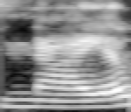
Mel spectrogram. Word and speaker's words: Najya: me, my name is Niya. Um I know there's a J in my first name. It's there for emotional support. Um but it is silent.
